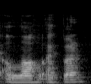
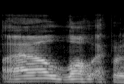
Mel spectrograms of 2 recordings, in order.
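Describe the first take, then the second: First: The opening vowel is kept short. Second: The opening vowel is drawn out long. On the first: It states that Allah is the greatest. The speaker calls it right. "saying it with a short Allahu Akbar" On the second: It asks whether Allah is the greatest. The speaker calls it wrong. "we should never say Allahu Akbar, like is Allah the greatest"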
